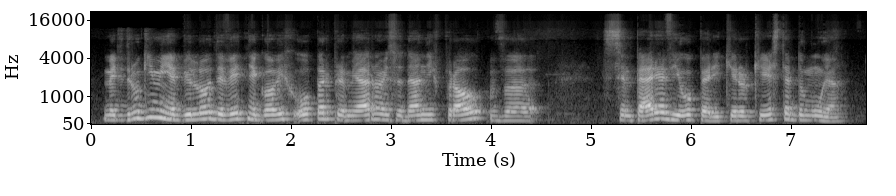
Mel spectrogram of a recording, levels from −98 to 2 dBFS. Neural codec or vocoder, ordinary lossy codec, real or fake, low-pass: none; Opus, 32 kbps; real; 19.8 kHz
